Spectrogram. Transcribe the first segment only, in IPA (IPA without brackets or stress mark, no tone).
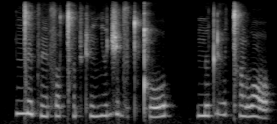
ŋ͡ǀ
